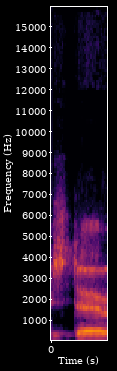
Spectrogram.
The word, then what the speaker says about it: stir: with stirring, like you stir a cup of tea Or or a the cup pot. of coffee. Stir. It's difficult to pronounce though. Can you say it? Stir? Stir. Stir. Like that zombie sound.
